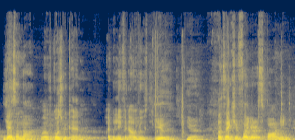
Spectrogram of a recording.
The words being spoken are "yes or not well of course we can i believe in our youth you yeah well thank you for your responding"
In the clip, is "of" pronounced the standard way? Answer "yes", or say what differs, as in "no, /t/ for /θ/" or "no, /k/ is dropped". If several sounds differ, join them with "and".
no, /f/ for /v/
